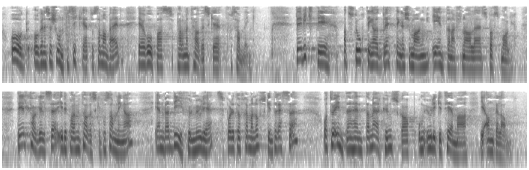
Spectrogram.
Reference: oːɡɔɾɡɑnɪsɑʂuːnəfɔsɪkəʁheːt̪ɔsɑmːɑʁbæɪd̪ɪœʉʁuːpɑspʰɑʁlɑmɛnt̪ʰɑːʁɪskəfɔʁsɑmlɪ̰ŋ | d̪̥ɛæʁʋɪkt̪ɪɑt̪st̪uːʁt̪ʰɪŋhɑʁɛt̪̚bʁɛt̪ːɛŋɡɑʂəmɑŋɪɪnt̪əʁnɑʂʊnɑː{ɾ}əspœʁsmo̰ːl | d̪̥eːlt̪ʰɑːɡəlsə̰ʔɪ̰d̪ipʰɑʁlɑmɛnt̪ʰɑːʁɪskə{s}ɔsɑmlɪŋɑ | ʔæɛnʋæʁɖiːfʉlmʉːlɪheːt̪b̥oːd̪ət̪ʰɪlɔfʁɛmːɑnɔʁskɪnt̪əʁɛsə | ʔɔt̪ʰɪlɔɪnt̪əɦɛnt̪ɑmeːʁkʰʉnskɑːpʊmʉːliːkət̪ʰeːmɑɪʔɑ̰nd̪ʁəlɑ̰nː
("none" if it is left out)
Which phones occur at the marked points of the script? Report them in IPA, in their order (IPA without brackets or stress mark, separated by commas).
l, f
